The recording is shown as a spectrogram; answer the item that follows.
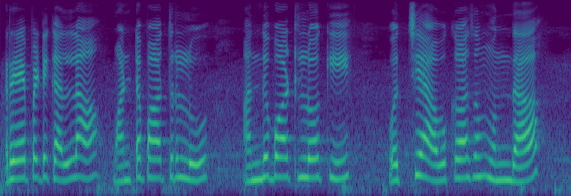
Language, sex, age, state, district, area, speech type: Telugu, female, 60+, Andhra Pradesh, Vizianagaram, rural, read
